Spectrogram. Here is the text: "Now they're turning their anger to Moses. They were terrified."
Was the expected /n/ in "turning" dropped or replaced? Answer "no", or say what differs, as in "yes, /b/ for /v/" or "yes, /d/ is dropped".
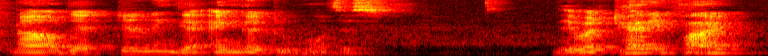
yes, /l/ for /n/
